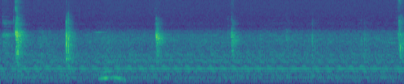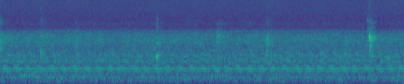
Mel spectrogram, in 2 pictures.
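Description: Mouth-closed chewing of crispy fried pork belly. Sharp crunching clicks come several times in the first two seconds, then only now and then.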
